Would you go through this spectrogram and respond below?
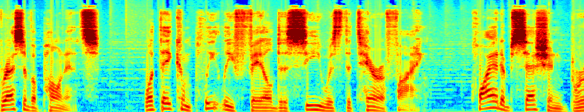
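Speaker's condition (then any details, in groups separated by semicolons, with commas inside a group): No condition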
